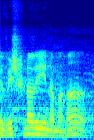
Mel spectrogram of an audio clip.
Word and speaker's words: विष्णवे नमः: शुद्ध उच्चारण है विष्णवे नमः।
